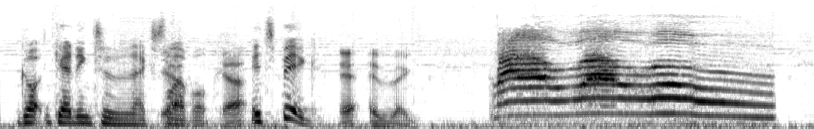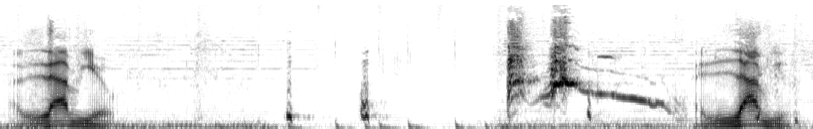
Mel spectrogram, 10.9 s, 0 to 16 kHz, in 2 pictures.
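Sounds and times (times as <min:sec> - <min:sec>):
speech: 0:00.1 - 0:02.9, 0:05.5 - 0:06.3, 0:10.1 - 0:10.8
dog whining: 0:03.3 - 0:05.2, 0:08.8 - 0:10.0
dog barking: 0:08.8 - 0:09.8.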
